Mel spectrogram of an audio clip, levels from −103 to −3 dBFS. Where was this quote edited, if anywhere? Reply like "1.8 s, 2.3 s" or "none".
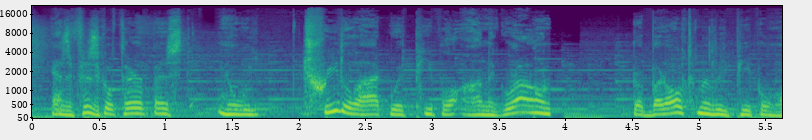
1.3 s, 4.5 s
